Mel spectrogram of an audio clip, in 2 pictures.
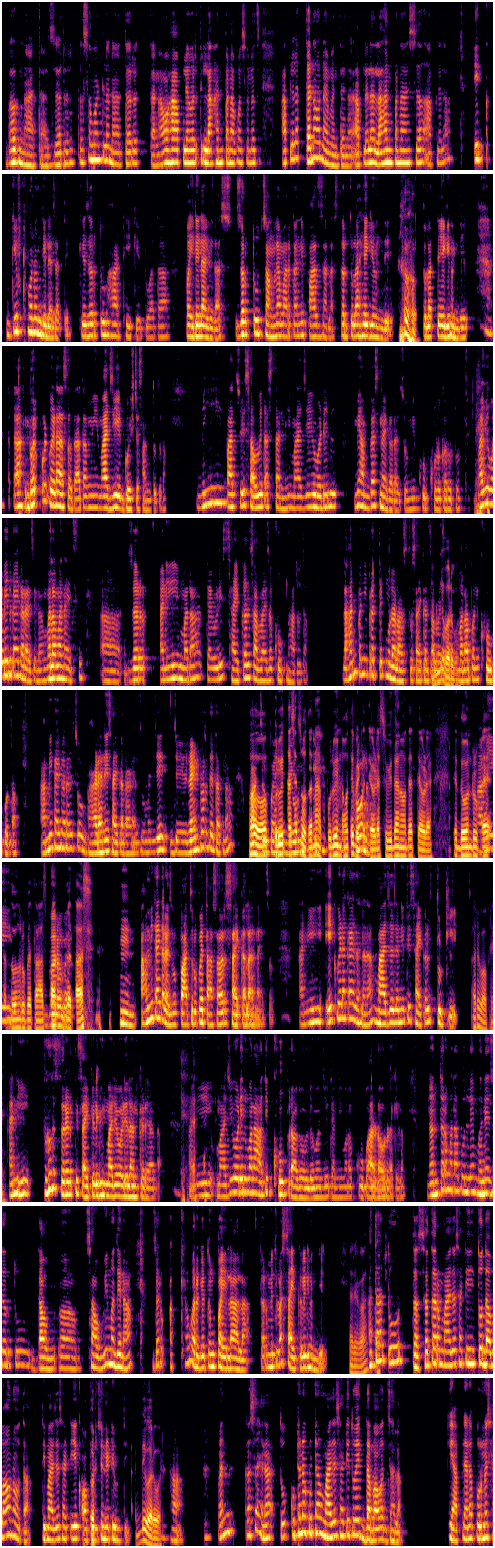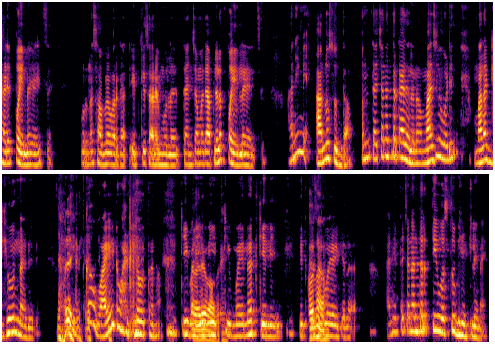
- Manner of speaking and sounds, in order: tapping; laughing while speaking: "हो, हो"; other background noise; chuckle; other noise; chuckle; laughing while speaking: "तास"; chuckle; laughing while speaking: "तो सरळ ती सायकल घेऊन माझ्या वडिलांकडे आला"; chuckle; in English: "अपॉर्च्युनिटी"; in English: "अपॉर्च्युनिटी"; giggle; laughing while speaking: "अरे बाप रे!"; laughing while speaking: "वाईट वाटलं होतं ना"; laughing while speaking: "हो ना"
- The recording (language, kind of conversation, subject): Marathi, podcast, मुलांवरच्या अपेक्षांमुळे तणाव कसा निर्माण होतो?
